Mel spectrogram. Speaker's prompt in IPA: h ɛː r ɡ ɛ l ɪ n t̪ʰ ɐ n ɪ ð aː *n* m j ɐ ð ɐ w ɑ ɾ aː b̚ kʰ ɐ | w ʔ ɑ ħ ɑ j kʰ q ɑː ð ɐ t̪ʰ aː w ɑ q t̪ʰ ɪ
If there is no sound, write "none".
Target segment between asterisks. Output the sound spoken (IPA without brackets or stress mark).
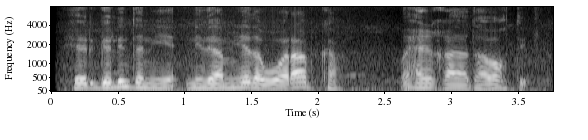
none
